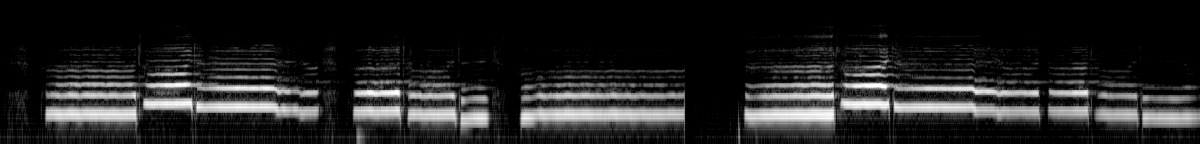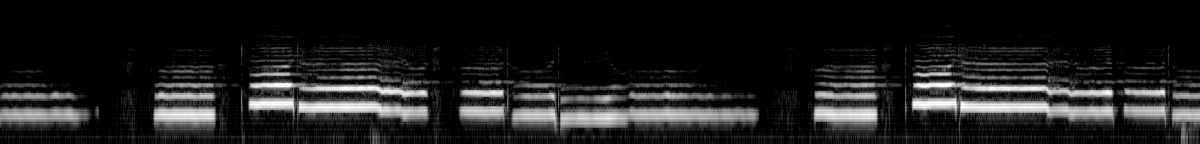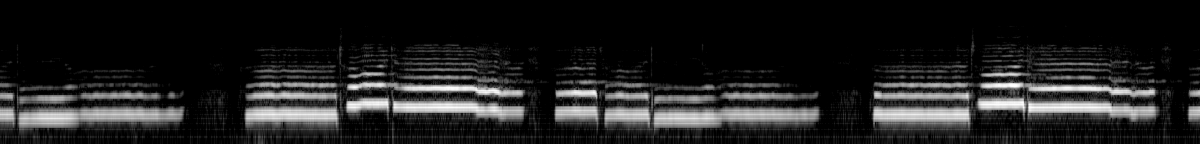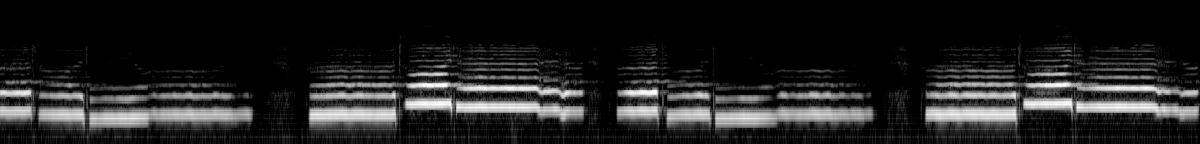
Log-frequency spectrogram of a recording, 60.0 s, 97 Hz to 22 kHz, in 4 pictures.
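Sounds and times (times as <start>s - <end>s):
woman singing unaccompanied: 0.0s - 60.0s.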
